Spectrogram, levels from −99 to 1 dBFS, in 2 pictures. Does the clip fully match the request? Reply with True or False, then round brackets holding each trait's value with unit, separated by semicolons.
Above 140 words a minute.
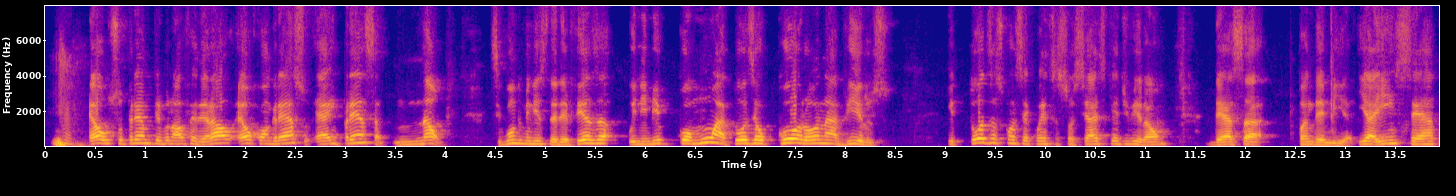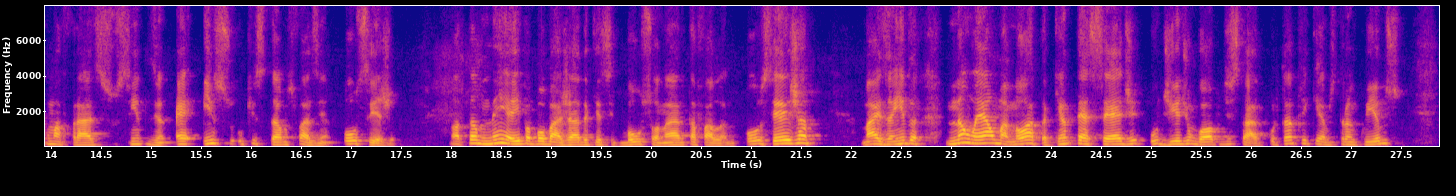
True (175 wpm)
